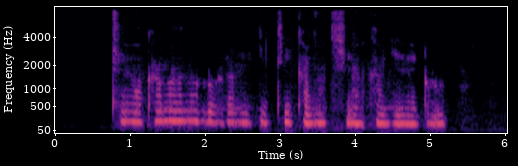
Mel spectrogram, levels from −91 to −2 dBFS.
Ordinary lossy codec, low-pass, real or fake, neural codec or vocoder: none; 7.2 kHz; fake; autoencoder, 22.05 kHz, a latent of 192 numbers a frame, VITS, trained on one speaker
